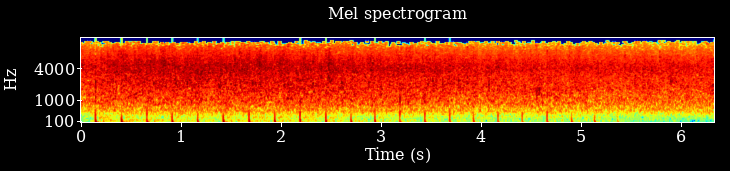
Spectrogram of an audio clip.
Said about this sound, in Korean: 여러분은 박수로서 환영을 해 주십시오.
